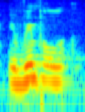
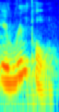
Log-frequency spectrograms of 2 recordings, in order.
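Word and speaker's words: Irymple: Congratulations to buyer and seller, Philip Irimple Avenue in St Kilda. Competitive auction. Number of buyers rocked up on the day there. Well, what's the name of that street? 2.5. Irimple. Irimple?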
